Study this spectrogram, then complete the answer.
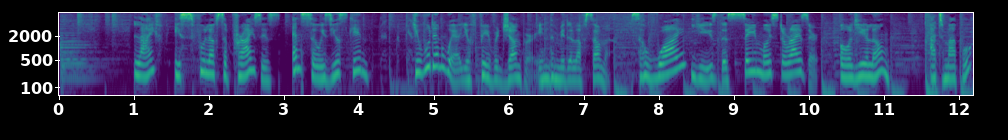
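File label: French, Accented English; GoLocalise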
